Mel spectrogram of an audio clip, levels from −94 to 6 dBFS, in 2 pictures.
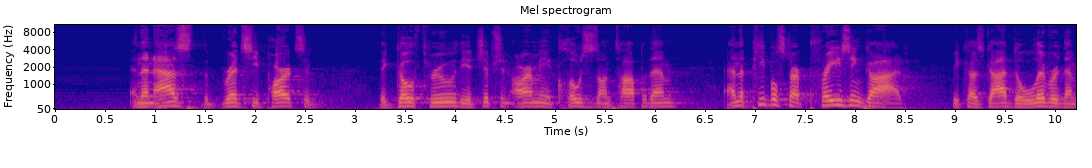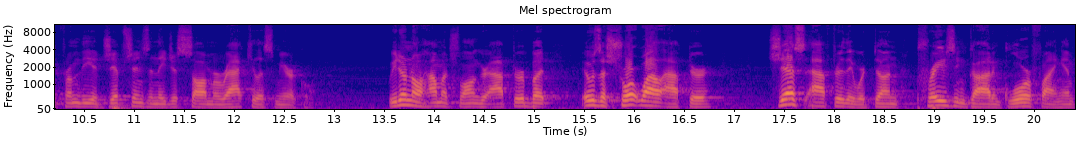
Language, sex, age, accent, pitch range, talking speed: English, male, 30-49, American, 110-145 Hz, 185 wpm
